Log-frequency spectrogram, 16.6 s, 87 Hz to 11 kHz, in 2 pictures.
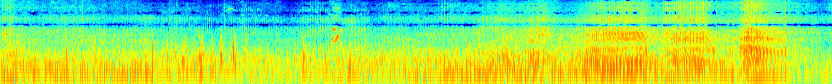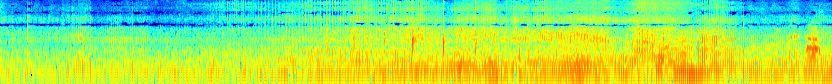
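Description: Four-stroke 450cc motocross bikes racing, their engines revving up and down. One bike is loudest about six to eight seconds in as it passes close, then drops away abruptly; the engine sound builds again later as more bikes come round.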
